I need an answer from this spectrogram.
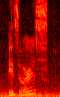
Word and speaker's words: Azores: dictator running the country is that how it's pronounced is azores yeah it's not a chore it's so hard to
